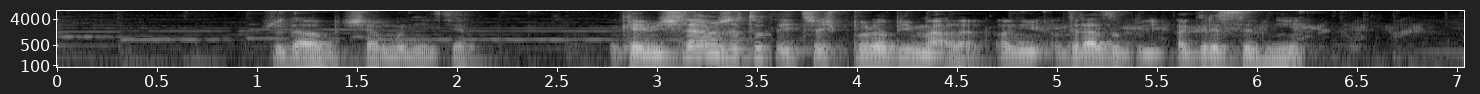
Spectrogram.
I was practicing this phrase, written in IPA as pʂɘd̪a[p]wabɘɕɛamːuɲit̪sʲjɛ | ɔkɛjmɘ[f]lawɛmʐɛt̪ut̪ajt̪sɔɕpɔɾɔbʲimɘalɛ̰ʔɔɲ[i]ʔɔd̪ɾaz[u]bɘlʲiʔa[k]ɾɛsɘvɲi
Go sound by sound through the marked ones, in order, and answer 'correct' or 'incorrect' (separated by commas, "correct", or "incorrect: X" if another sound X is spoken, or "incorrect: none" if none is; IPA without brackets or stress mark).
incorrect: none, incorrect: ɕ, correct, correct, incorrect: ɡ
